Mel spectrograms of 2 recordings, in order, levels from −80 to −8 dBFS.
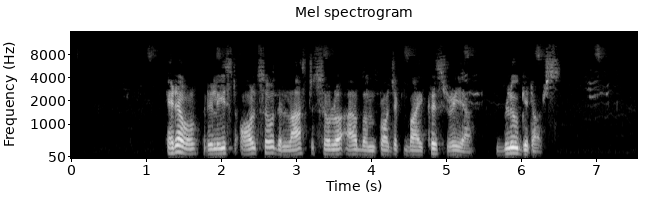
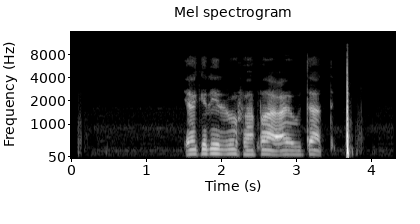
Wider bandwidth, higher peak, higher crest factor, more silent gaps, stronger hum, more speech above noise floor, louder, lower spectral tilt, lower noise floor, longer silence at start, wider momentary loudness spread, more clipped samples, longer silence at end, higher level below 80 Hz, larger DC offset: about the same, 11 kHz vs 10.5 kHz; second, -6 dBFS vs 0 dBFS; about the same, 22 dB vs 24 dB; neither; neither; first, 48 dB vs 39 dB; about the same, -25 LUFS vs -23 LUFS; second, -5.5 dB/octave vs -7.5 dB/octave; first, -72 dBFS vs -64 dBFS; second, 1.3 s vs 1.5 s; about the same, 13 LU vs 13 LU; neither; about the same, 0.5 s vs 0.6 s; second, -68 dBFS vs -44 dBFS; neither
